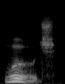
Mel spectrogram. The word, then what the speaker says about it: Wuge: He pronounced the town correctly, Wooge, indicating he'd been here a while.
